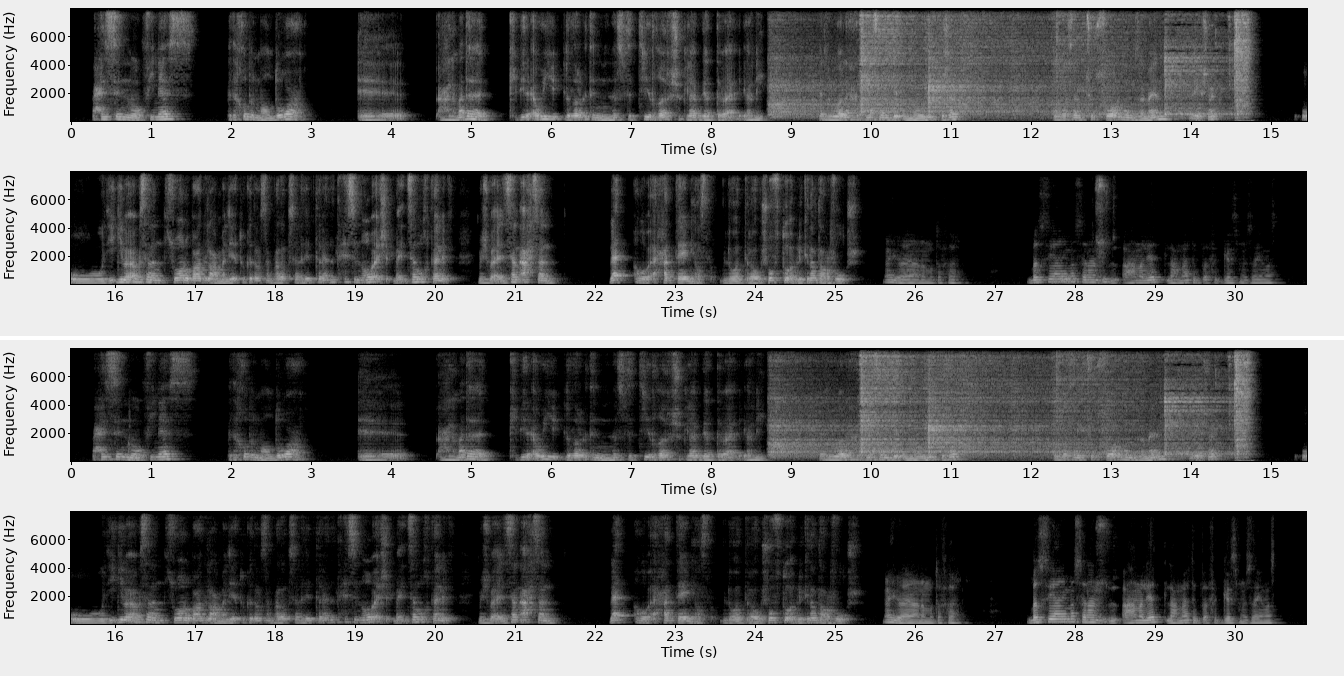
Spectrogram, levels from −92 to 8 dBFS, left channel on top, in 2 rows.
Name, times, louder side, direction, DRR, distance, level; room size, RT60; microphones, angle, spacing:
voice 1, 0.3-1.5 2.0-2.9 3.6-4.2 4.6-8.7 9.4-11.2 12.3-14.4 15.4-20.2 20.5-21.5 22.2-25.3 27.8-28.0, left 4 dB, 75° left, 0.7 m, -33 dB
sound 1, 8.7-14.7, left 1 dB, 5° left, 0.5 m, -32 dB
voice 2, 25.6-26.6 27.4-30.5, right 6 dB, 75° right, 0.4 m, -38 dB
5.5 x 2.7 x 2.8 m
head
